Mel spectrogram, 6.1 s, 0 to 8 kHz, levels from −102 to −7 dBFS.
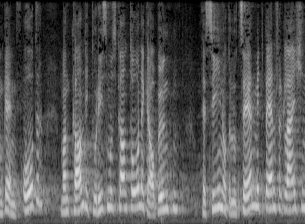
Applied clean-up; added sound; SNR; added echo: none; none; none; none.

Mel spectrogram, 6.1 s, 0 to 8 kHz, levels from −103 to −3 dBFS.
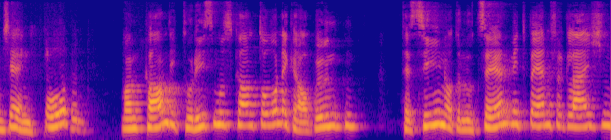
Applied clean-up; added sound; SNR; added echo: neural mask model DeepFilterNet 3.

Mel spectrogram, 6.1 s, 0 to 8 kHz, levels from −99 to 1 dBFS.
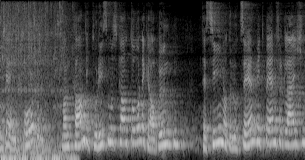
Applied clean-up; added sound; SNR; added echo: none; Sink (filling or washing) / Water; 10 dB; reverberation time 0.7 s.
